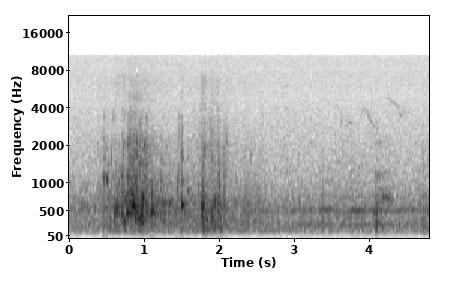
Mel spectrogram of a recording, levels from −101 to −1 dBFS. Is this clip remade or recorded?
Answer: recorded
